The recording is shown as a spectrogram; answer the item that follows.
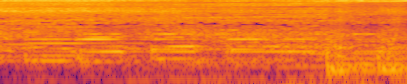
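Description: Live band music led by guitar, with sustained melodic notes over little bass. A deep low note and a heavier low end come in near the end.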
